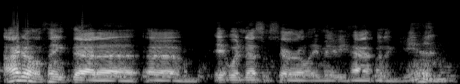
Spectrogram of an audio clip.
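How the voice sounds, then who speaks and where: A man with an Oklahoma Okie accent chatting casually and haltingly as a sports livestream commentator. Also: deep voice, animated. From Oklahoma, United States. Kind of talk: casual rambling chat during a match stream. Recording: muffled, distant mic with background noise.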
